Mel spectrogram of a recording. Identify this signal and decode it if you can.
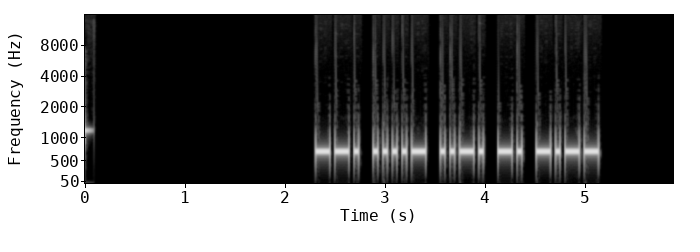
Morse code, heard as a keyed tone, about 25 wpm, 700 Hz. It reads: G4FNY
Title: DXCC-100 Call Signs - 5 Characters - 25wpm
